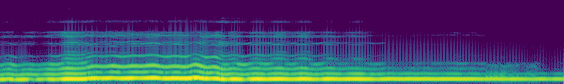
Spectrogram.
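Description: A single voice humming one long held note, wavering slightly in pitch and settling a little lower about a second and a half in.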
